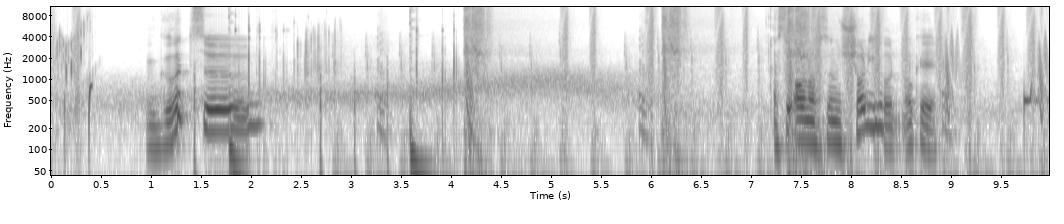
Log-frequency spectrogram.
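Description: A young man talks casually, close to a microphone.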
